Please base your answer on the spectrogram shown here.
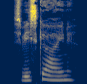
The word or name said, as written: sveskeøjne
